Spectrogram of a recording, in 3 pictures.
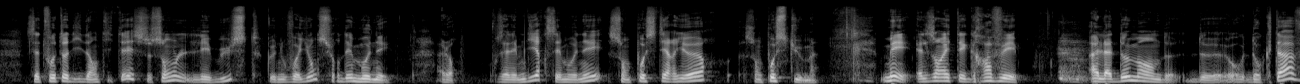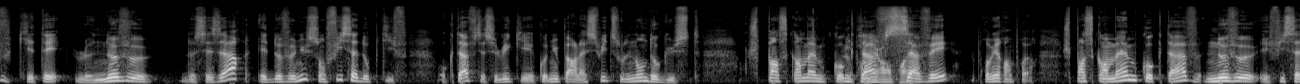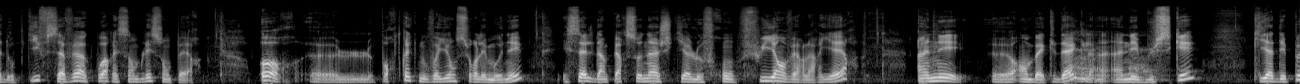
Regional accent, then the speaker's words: France; vous savez, nous sommes Français.

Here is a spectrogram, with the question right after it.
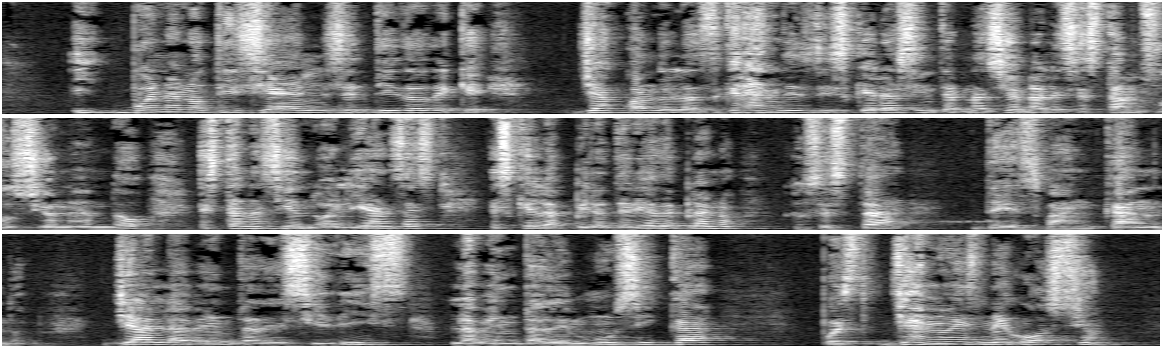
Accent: Mexico; nuestra obligación como mexicanos es trabajar el doble

